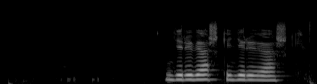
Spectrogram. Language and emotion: Russian, neutral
